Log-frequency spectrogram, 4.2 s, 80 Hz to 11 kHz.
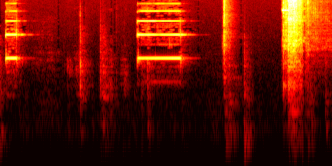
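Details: Syma X13 quadcopter fitted with a swapped-in Eachine H7 board, powered by plugging in the battery: two clear high-pitched beeps, a quick one then a longer half-second tone, as it powers up and binds to its transmitter normally.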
